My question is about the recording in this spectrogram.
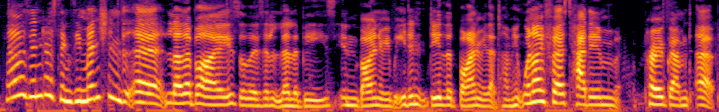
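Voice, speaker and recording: Woman vlogger, casual unboxing chat, giggly, slightly high voice. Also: no echo. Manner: chatty, giggly, talks to her toy.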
